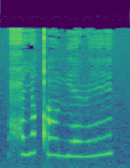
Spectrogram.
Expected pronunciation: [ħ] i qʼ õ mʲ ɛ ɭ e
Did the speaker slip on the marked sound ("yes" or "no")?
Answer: no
